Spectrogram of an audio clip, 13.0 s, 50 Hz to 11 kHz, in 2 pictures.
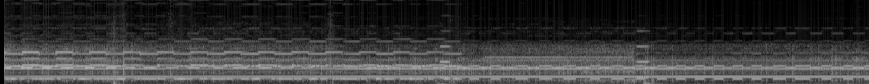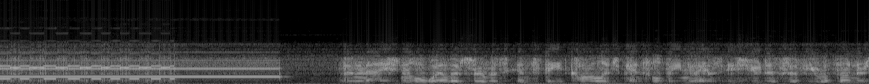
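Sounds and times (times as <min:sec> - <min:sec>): loud steady electronic alarm tone: 0:00.0 - 0:08.7.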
